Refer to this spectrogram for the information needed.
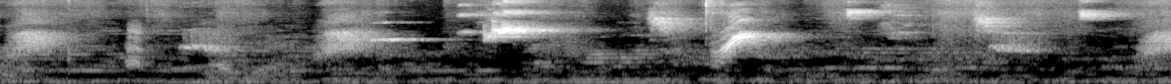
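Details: Asian pied starling singing a varied mix of short squawks, clicks and sharp rising whistles, with loud bursts near the middle, over a steady low rumble of background noise.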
